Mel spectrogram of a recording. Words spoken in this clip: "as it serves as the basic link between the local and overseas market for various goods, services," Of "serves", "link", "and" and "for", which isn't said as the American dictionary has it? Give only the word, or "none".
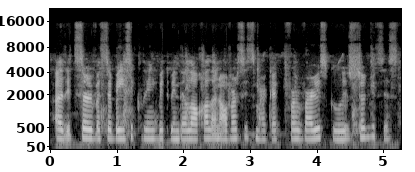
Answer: serves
